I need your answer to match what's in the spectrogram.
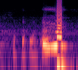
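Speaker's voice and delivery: high, loud burst of laughter; real laughing fit. Real, not acted. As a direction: lose it completely. Reader cracks up mid-story.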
